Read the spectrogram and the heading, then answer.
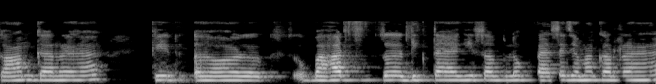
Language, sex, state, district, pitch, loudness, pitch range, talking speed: Hindi, male, Bihar, Muzaffarpur, 200 Hz, -19 LUFS, 195-200 Hz, 165 wpm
